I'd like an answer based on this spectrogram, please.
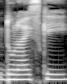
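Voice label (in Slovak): "dunajský", Slovak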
